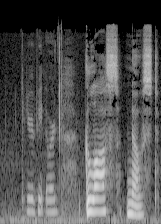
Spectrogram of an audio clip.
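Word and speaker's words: glasnost: you repeat the word gloss nost it can also be pronounced glass no uh glass no g l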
